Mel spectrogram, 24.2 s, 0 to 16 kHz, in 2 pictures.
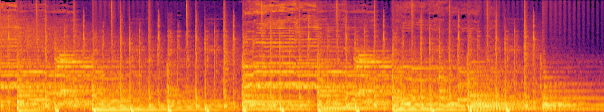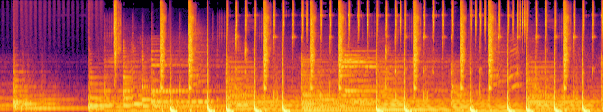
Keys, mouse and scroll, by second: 0.4 click, 4.1 click, 6.1 shift+Num_Lock, 6.1 click, 10.9-20.2 drag, 20.4-23.2 drag.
